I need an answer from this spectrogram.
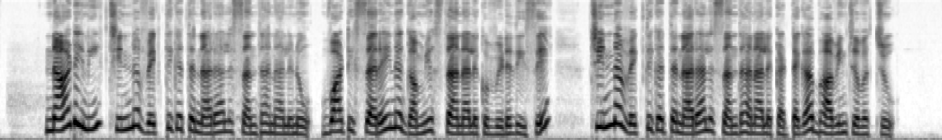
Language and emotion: Telugu, neutral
